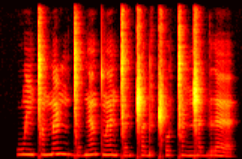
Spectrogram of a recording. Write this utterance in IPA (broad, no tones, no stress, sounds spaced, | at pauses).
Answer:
w ĩ ǀ ə̃ m ɛ̃ ɳ ŋ ə ɡ͡ǀ ə ɡ ɛ̃ tʷ ɛ̃ ɡ͡ǀ ə ɳ ǁ ə d ʊ ǁʰ ʊ ǀ ə̃ ɳ ŋ͡ǁ ɛ ɡ r ɛ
